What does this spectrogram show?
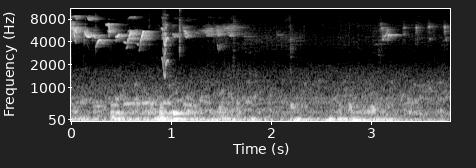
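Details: Red-winged starlings feasting at a feeder in a suburban garden in Pretoria, South Africa: quick, high, thin chirps and twitters in a busy scattered run over a steady low background rumble.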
